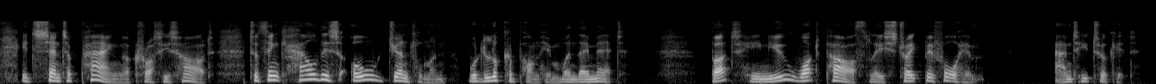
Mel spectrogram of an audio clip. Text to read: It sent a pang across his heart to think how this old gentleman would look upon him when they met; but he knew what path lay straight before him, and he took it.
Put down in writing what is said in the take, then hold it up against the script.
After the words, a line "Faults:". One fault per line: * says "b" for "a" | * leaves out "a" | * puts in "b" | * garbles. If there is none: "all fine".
It sent a pang across his heart to think how this old gentleman would look upon him when they met; but he knew what path lay straight before him, and he took it.
Faults:
all fine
